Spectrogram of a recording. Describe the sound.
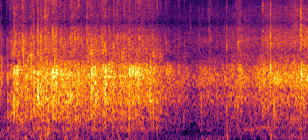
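Audience applause welcoming a guest speaker: soft but continuous dense clapping that holds steady for about three seconds.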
